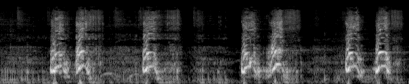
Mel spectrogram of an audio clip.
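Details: American Bully standing guard, barking in quick doubled bursts about once a second, each bark rough and loud, with faint growling in the gaps.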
